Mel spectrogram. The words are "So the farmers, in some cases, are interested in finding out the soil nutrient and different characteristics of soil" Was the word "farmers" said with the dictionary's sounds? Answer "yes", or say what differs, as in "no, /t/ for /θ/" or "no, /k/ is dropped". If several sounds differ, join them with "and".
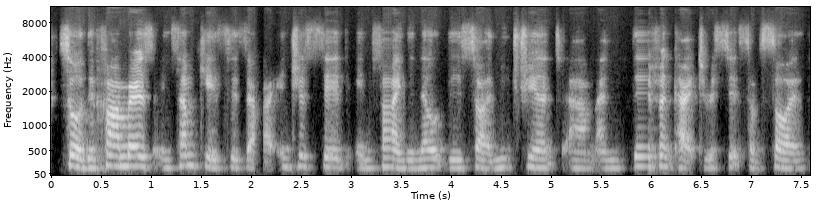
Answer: yes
